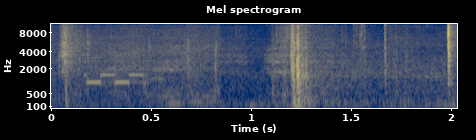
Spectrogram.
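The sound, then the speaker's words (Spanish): Two telephone handsets being hung up, each a short plastic clack, the first sharper and louder, the second a moment later. A few faint electronic beeps come just before. “Los dos cuelgan el teléfono sonrientes.”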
